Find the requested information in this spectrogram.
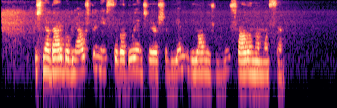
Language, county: Lithuanian, Vilnius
